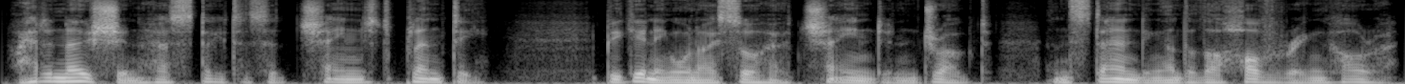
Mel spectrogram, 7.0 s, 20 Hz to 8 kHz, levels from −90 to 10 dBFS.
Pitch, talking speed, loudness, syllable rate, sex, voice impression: 90 Hz, 195 wpm, -20 LUFS, 6.0 syllables/s, male, masculine, adult-like, slightly soft, cool, sincere, slightly calm, slightly reassuring, slightly kind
